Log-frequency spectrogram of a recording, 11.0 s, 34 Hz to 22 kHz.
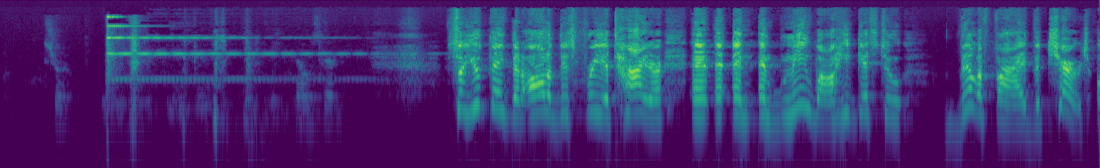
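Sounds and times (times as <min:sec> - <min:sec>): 
speech: 0:00.5 - 0:10.9
bright metal bell struck and ringing: 0:01.1 - 0:04.0.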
